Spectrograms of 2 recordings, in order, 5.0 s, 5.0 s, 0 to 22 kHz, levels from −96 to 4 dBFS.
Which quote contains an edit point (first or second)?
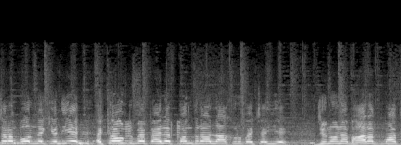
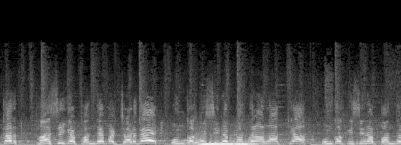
first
